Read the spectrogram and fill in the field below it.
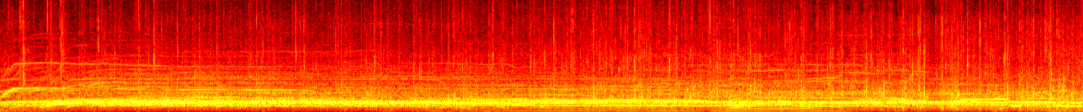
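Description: Crowd cheering and whooping at a climate strike march of striking students in Montreal, a loud, dense wash of shouting voices that holds steady throughout, with a brief sustained tone partway through.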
